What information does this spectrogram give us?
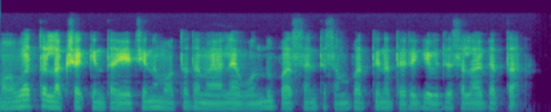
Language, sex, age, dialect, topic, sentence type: Kannada, male, 41-45, Dharwad Kannada, banking, statement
